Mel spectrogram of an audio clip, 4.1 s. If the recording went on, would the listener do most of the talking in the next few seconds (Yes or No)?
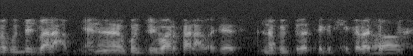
No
